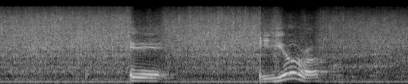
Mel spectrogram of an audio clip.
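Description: Bacon frying in a pan, a steady close crackling sizzle heard under two short bursts of a voice.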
